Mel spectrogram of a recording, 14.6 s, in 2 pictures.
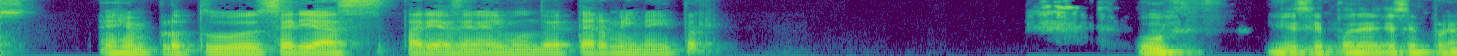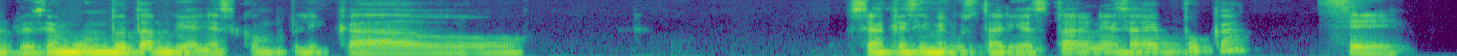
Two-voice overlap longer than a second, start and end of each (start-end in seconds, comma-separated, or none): none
